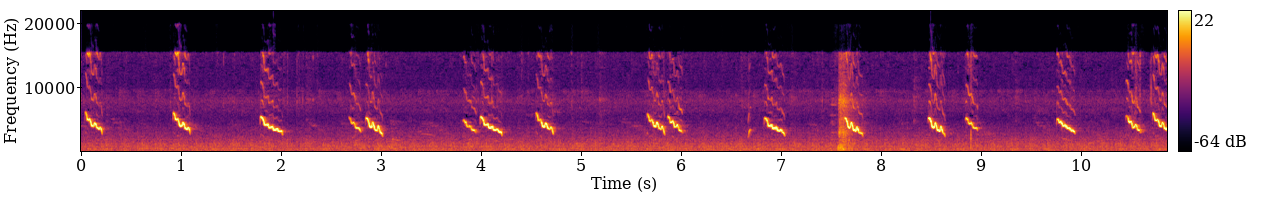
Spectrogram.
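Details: Zosterops chloris maxi, the Lemon-bellied white-eye or Kecial, in a trigger song to rouse a lazy bird: many brisk, high, downward-sweeping whistles, often doubled, repeated steadily, with one brief click and background hiss.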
